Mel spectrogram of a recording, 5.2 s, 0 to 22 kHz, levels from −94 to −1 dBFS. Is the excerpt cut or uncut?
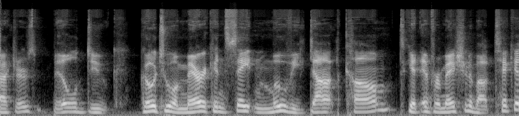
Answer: cut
